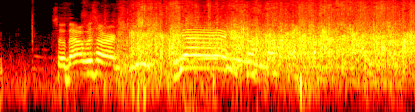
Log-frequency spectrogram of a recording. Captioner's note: applause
